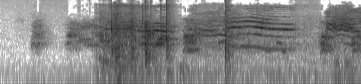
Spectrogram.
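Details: Outdoor yard cats being offered pouch food, which they largely refused. Several drawn-out, wavering meows overlap across the middle, with sharp clicks and knocks mixed in and a softer meow near the end.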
